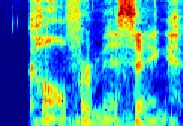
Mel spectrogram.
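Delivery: put-on, wicked, extremely malicious, malice-dripping voice. Retelling own reply to a teammate's call: imitating a malicious voice. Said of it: "most malicious voice ever".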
